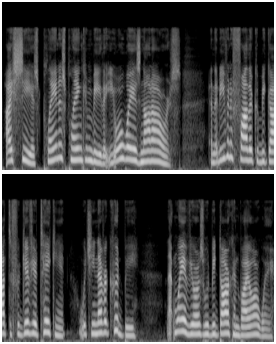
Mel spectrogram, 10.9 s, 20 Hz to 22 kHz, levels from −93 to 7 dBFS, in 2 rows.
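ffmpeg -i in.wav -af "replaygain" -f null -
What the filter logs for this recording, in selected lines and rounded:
track_gain = -0.3 dB
track_peak = 0.544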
